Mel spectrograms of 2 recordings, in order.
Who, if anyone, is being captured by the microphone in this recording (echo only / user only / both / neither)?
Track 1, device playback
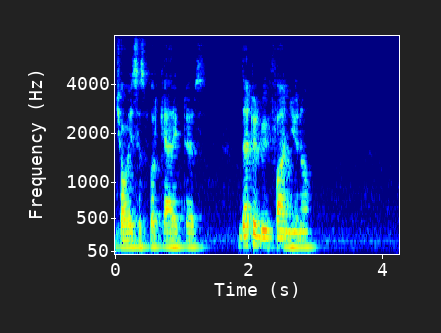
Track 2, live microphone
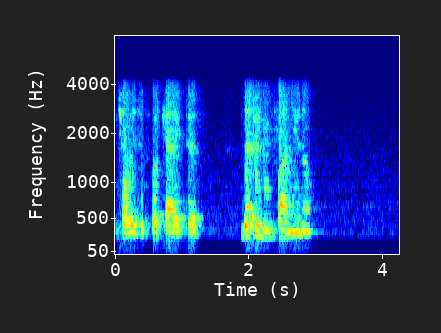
echo only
